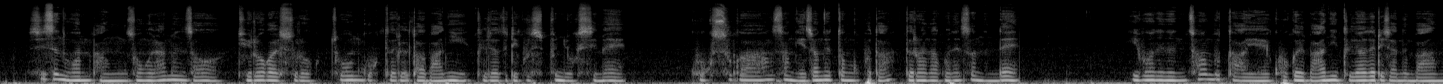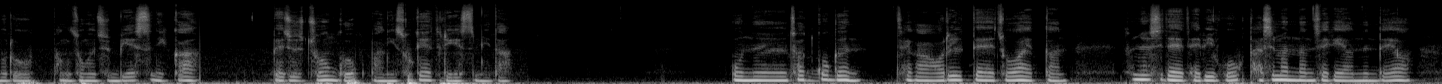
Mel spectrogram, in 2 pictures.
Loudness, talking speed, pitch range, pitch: -26 LUFS, 275 characters per minute, 165-190 Hz, 180 Hz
